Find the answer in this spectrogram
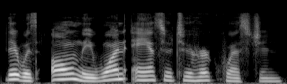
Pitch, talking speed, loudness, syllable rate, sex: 185 Hz, 165 wpm, -17 LUFS, 5.0 syllables/s, female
